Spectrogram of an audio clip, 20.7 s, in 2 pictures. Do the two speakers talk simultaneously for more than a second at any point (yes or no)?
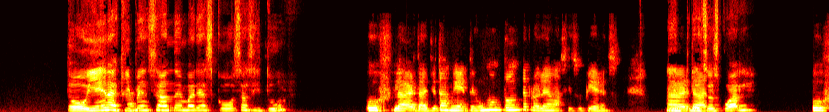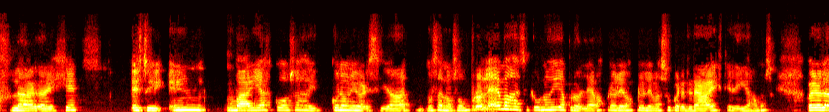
no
